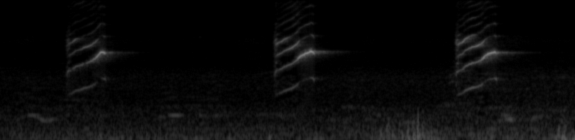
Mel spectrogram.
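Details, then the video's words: Javan bush lark uttering rich, buzzy notes that sweep upward with layered overtones, three phrases spaced about one and a half seconds apart over a soft hum. "branjangan javanica"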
